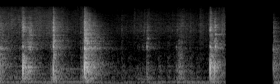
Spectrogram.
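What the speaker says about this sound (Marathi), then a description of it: "कढईमध्ये कांदा टाकून चांगला भाजून घेऊ।" Onion dry-roasted without oil in a kadai, stirred with about six distinct, evenly spaced scraping strokes up close, over a soft sizzle before a sudden stop.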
